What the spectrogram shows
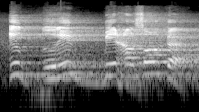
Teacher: huruf do itu bukan huruf qalqalah, makanya ditahan supaya tidak terjadi goncangan atau qalqalah, pantulan. Maka ba yang pertama itu tidak lagi berlaku karena sudah kita masukkan ke dalam ba yang kedua. · Huruf do-nya dimoncongkan karena termasuk huruf isti'la.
